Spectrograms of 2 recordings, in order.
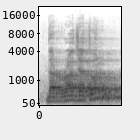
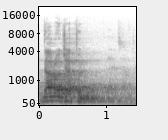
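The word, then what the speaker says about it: دراجة: Darrajatun, sepeda. Nah, jangan salah, kalau tidak ada tasdid dan alifnya, darajatun, nah, derajat, ya, itu derajat, beda ya.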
